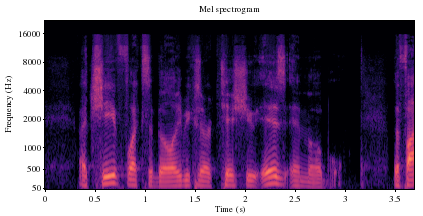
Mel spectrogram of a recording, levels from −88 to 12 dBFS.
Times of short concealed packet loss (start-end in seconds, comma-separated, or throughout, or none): 1.73-1.78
